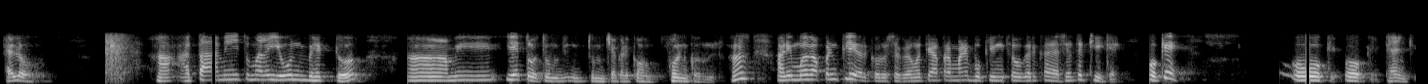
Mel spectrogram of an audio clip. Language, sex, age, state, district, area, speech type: Marathi, male, 45-60, Maharashtra, Raigad, rural, conversation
